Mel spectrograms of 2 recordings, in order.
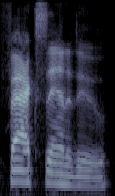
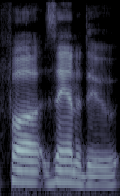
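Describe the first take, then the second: First: The first syllable is 'fax', then 'Xanadu'. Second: The first syllable is 'fa', then 'Xanadu'. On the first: The speaker calls it right. "it's fax Xanadu" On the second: The speaker calls it wrong. "it's not fa Xanadu"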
